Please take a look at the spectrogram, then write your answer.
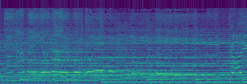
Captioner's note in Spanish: Voz de mujer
